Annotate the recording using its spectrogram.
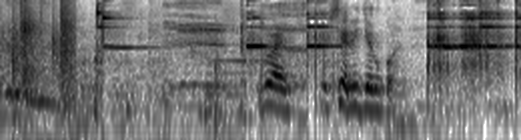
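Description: Glasses clink together and ring.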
